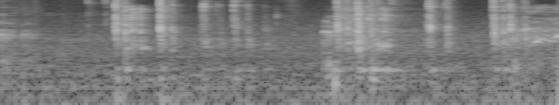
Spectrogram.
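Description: Quick, irregular typing on a computer keyboard while googling, a run of sharp clicky keystrokes with short pauses between bursts, heard on its own without any voices.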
